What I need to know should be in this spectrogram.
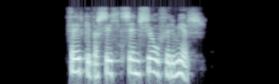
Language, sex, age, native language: Icelandic, female, 30-39, Icelandic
